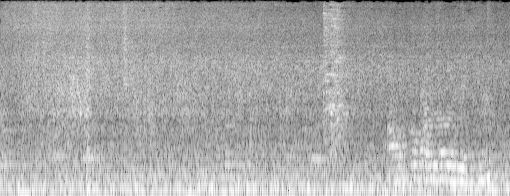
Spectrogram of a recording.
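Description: Potatoes frying in a pan while being stirred, a loud steady sizzle with scraping stir strokes running through, close up and continuous.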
